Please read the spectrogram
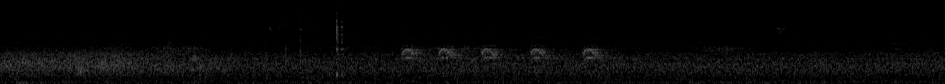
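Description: A crow cawing five times in quick succession, about half a second apart, preceded by a single sharp click.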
